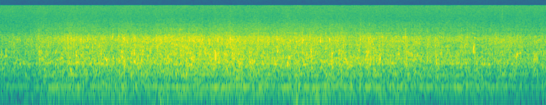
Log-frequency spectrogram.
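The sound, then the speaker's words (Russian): A ship moves steadily out into the open sea in fair weather, with a constant low engine drone and a soft wash of small waves against the hull, even and unbroken throughout with no voices. “Ну вот, и вышли в открытое море. Погодка-то ничего. Хорошее начало. И волны мелкие.”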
